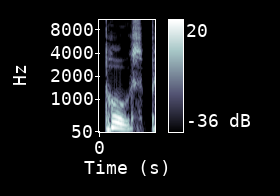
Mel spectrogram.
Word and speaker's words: Pooks: Boy, B-O-Y, Pooks, P-O-O-K-S.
